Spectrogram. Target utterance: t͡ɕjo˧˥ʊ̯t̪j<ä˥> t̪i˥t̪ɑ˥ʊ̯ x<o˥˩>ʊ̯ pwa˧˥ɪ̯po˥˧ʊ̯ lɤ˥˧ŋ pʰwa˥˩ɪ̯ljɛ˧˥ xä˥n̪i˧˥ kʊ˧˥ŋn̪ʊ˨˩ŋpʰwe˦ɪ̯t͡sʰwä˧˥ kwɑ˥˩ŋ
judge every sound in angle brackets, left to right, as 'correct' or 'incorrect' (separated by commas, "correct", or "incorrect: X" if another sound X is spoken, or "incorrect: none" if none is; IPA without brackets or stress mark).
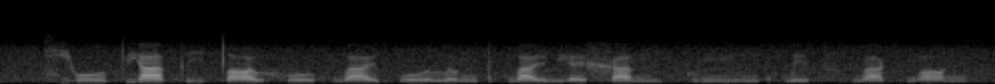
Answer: correct, correct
